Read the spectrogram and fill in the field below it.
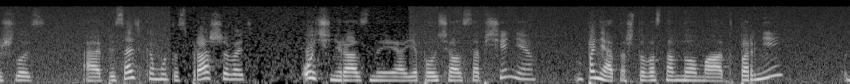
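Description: From 1.70 to 4.09 s, after "а писать", overdone noise removal strips quiet bands. The background falls to twinkling near-silence until "получала сообщения".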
